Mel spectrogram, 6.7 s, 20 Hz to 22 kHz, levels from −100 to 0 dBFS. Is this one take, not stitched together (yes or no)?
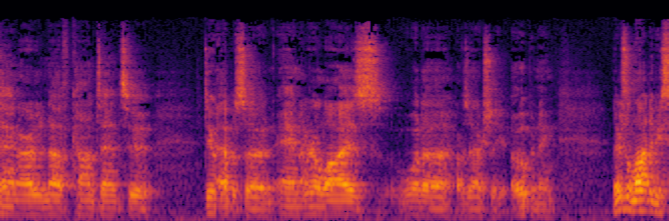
no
